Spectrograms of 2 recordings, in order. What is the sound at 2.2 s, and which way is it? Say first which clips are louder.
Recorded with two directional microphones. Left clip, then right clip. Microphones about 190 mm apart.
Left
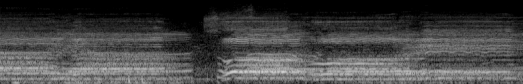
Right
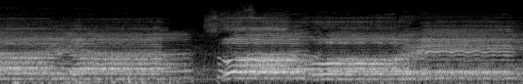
Chant: right 2 dB; centre (ahead or behind).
